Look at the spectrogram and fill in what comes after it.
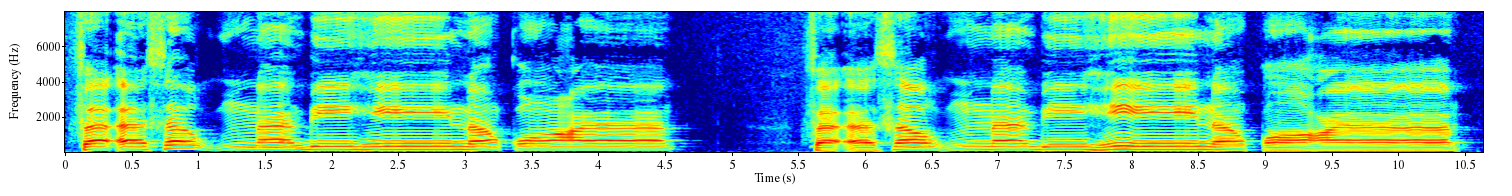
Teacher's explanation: اس میں جو ہے وہ ثا ہے، یہاں پر سین نہیں پڑھنا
